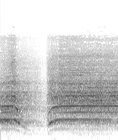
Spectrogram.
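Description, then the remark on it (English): A stick blender mixing soap batter after lye is added whirs loudly with a steady, high motor whine, briefly dipping as it pauses, then spinning back up and running on. No one speaks. “And again, you don't have to have a stick blender, but it sure helps.”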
